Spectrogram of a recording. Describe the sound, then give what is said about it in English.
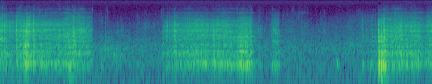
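A hand auger grinds and scrapes into wet wetland muck in three rough bursts with brief pauses between, fairly loud, with no voices, drilling a hole and pulling up cylinders of dark brown, fibrous muck. “Using an auger, a hand tool used for drilling a hole”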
